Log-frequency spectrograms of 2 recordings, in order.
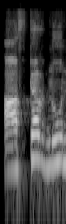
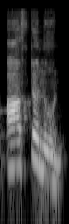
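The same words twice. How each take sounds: First: "आफ्टरनून" with a clear R, "after-noon"; wrong sounded R. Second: "आफ्टरनून" as "aaf-tuh-noon", R dropped; silent R. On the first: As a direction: pronounce the R in "आफ्टरनून". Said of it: "आफ्टरनून नहीं". ("आफ्टरनून" में आर की आवाज़ के साथ) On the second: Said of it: "आर silent रहेगा". ("आफ्टरनून" में आर silent) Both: Shown as a demonstration.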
